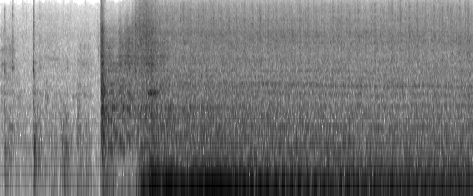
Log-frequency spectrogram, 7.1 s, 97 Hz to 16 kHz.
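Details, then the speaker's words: Early-80s Ford Bronco 351 V8 that would not start until fuel was added: a few quiet knocks, then it catches at about two seconds and settles into a deep, steady idle. It had just needed fuel and now starts and runs fine. "It just needed fuel. We like that."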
